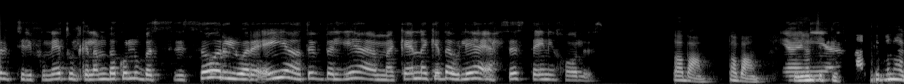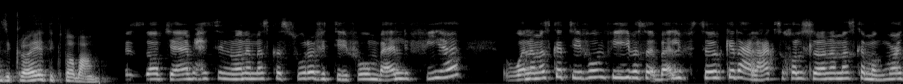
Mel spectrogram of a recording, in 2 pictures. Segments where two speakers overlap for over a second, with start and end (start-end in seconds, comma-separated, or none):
none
